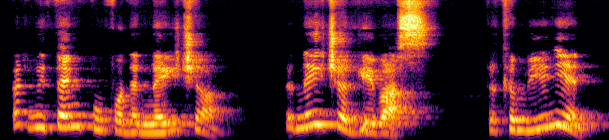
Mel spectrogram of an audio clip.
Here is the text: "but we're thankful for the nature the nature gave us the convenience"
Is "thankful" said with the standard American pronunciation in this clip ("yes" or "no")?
yes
